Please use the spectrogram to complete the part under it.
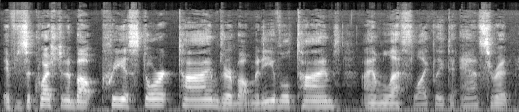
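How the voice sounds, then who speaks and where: A man hosting an educational talk, answering a question in a measured, conversational manner with rhetorical questions. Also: on the high side, a bit bright. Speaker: host, history educator.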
